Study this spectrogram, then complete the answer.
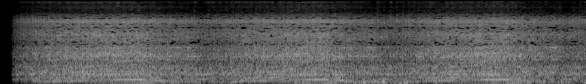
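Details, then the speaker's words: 1996–2001 Honda Civic EK1 with D16Y4 engine: high, hissy hunting idle swelling and easing about every two seconds, caused by an idle air control valve stuck open; previously fixed by removal and cleaning. "That was the symptoms of a stuck idle air intake control valve which is buried buried way down here."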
